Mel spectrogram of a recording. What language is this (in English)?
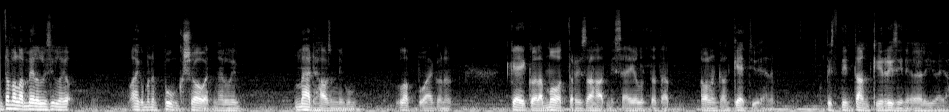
Finnish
